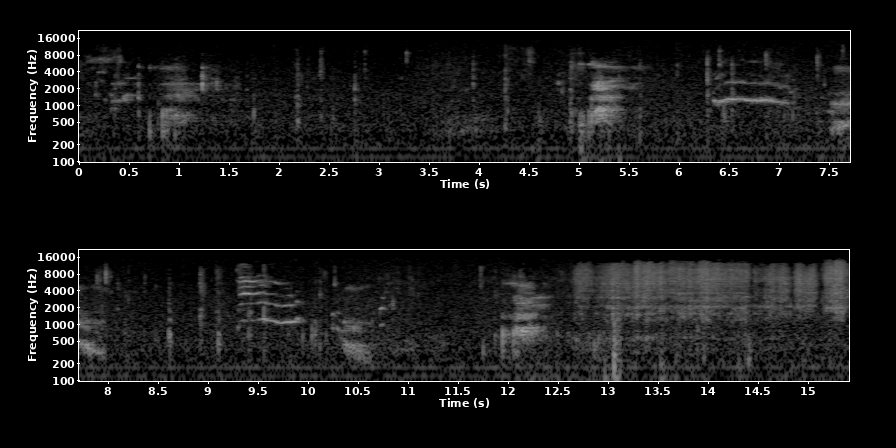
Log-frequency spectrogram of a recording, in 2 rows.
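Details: Young guardian kittens mew during their first morning syringe feeding of formula, held in a lap, 8 May 2018: several short, high, wavering cries, some rising then falling, spaced a few seconds apart, ending in loud rustling noise.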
